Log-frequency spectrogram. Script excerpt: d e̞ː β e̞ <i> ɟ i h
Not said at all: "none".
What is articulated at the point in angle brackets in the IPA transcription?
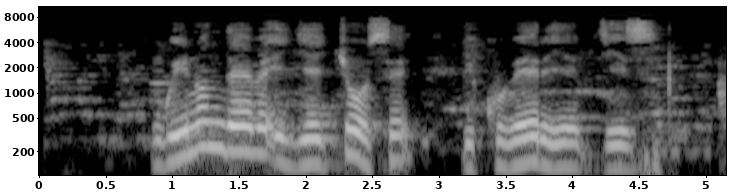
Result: i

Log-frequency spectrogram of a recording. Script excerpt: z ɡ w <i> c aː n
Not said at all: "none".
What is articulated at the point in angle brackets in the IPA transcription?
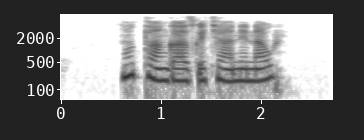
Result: e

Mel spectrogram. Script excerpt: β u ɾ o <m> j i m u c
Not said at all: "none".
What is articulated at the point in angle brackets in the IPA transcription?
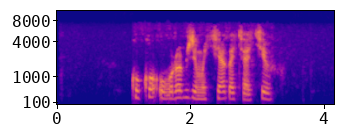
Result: b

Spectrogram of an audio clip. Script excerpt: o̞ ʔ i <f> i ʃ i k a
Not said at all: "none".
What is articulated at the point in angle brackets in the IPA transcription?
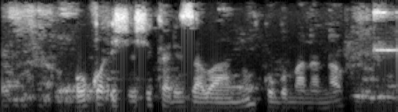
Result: ʃ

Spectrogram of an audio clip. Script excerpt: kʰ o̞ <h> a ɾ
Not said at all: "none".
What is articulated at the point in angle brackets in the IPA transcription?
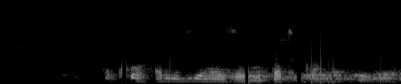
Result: h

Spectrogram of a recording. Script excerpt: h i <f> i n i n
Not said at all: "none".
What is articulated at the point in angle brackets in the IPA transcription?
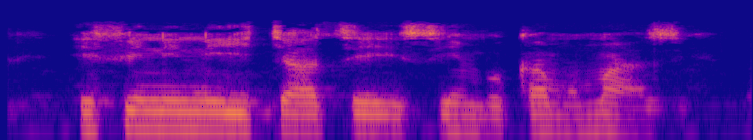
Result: f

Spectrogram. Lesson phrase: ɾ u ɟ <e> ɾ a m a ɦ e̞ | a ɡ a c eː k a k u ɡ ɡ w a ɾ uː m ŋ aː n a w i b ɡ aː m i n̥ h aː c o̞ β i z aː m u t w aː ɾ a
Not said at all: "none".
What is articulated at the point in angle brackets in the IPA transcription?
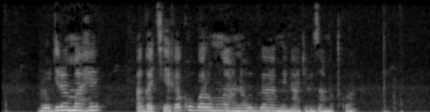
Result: i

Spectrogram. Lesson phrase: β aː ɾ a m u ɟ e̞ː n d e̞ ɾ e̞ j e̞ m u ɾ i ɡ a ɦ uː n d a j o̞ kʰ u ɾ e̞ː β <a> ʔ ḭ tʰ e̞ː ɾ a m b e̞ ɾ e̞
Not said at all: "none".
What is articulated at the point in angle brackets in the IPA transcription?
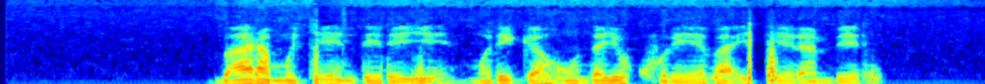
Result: a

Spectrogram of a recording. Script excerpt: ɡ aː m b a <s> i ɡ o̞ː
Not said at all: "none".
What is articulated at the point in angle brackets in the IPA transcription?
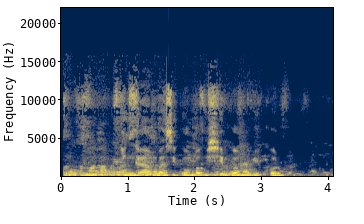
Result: z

